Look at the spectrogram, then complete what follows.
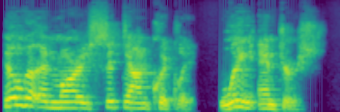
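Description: A narrator reads stage directions for an audio play in a scripted manner. The voice sits at a medium pitch and moves up and down in a lively way. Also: unhurried, heavy background noise.

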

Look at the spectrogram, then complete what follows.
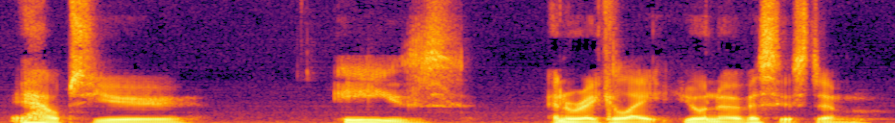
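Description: A man leading a guided meditation as a podcast host, speaking calmly and deliberately in short phrases with long pauses. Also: deep voice, no echo.

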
